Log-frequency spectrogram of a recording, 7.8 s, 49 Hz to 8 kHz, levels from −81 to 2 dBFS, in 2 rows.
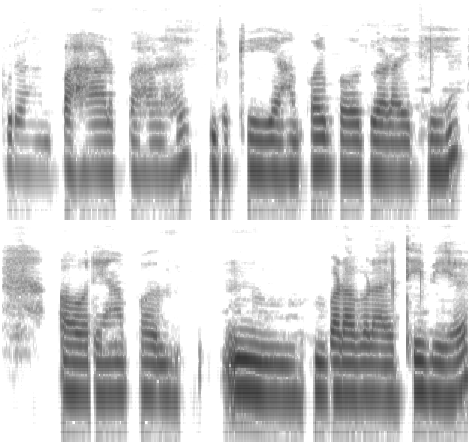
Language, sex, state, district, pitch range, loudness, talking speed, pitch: Hindi, female, Bihar, Purnia, 150-165 Hz, -29 LUFS, 160 wpm, 155 Hz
